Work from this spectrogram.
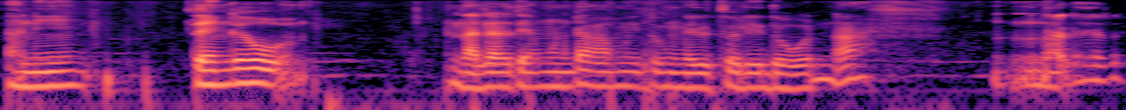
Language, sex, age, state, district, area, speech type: Goan Konkani, male, 18-30, Goa, Salcete, urban, spontaneous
